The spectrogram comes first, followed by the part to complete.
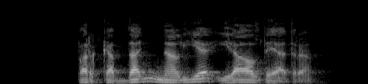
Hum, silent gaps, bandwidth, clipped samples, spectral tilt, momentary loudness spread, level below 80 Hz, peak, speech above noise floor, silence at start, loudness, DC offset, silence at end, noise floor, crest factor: none; none; 10.5 kHz; under 0.1%; -6.5 dB/octave; 7 LU; -54 dBFS; -10 dBFS; 55 dB; 0.8 s; -29 LUFS; under 0.1%; 0.55 s; -83 dBFS; 20 dB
